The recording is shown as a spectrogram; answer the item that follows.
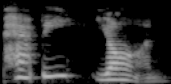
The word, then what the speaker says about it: papillon: You say it like this: papillon.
